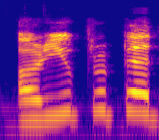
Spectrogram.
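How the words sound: It is spoken with a put-on Russian accent. The speaker calls it right.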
